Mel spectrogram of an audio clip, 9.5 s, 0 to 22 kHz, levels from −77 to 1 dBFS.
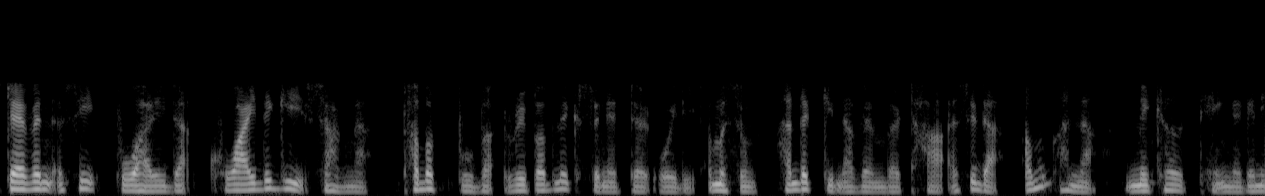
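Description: No technical faults can be heard in the speech, which has passed through the AMR narrowband mobile codec with light damage consistent with its 12.2 kbps mode and carries nothing above 3.8 kHz.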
